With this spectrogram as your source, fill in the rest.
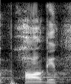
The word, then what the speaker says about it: fog: ठीक है, आगे FOG, एफ से हो गया दोस्तों फ, इस ओ का उच्चारण अ हो गया, जी से ग बनेगा, यह लिखा आपका फॉग, FOG फॉग हो गया।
